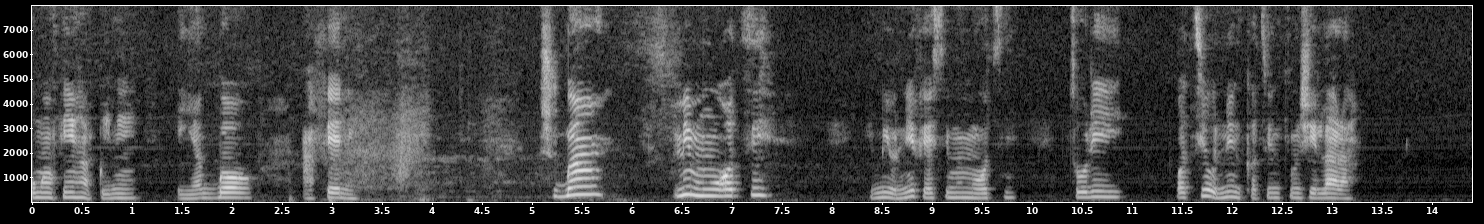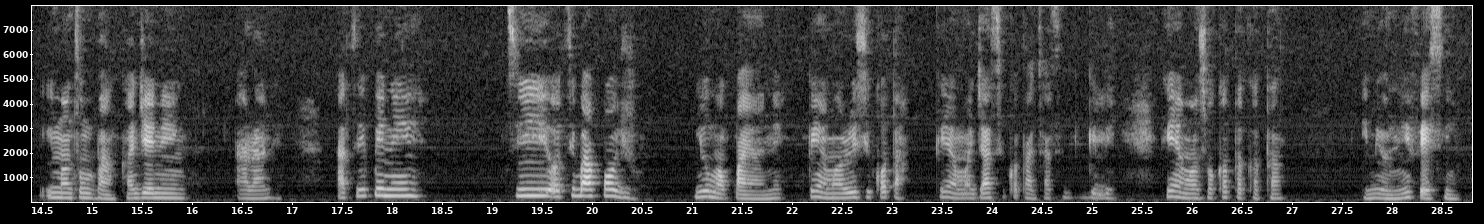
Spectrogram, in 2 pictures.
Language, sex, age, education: Yoruba, female, 30-45, tertiary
